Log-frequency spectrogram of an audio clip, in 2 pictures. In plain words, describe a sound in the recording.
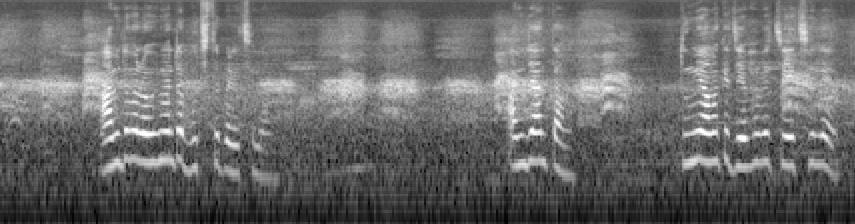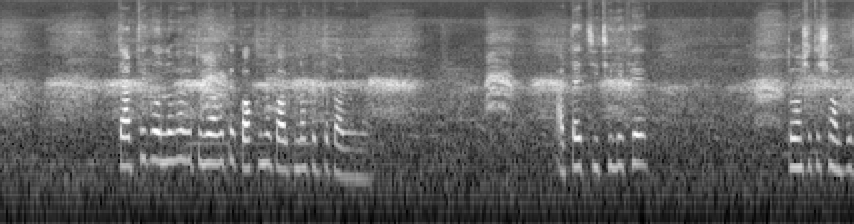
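A young woman speaks calmly and close by, in short phrases.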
